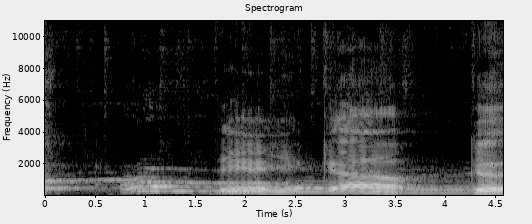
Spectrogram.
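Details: A pet dog howls, singing for its owners on request: long wavering tones that slide and swell in several phrases, with a person's voice encouraging it between.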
